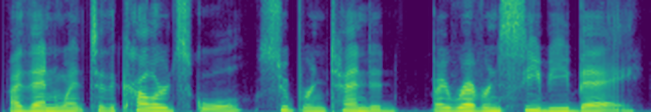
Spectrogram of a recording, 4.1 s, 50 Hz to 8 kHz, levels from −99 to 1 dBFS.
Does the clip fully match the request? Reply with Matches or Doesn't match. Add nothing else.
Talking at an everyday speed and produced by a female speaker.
Matches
